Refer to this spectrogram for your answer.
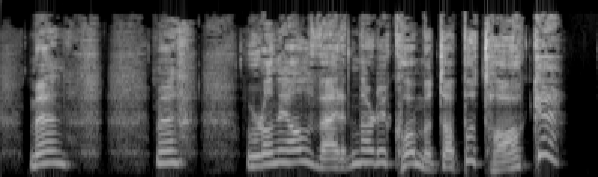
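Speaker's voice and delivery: shrill, very high shout of disbelief. George's mother calls up to Grandma on the roof, shouted. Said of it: "ropte moren".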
